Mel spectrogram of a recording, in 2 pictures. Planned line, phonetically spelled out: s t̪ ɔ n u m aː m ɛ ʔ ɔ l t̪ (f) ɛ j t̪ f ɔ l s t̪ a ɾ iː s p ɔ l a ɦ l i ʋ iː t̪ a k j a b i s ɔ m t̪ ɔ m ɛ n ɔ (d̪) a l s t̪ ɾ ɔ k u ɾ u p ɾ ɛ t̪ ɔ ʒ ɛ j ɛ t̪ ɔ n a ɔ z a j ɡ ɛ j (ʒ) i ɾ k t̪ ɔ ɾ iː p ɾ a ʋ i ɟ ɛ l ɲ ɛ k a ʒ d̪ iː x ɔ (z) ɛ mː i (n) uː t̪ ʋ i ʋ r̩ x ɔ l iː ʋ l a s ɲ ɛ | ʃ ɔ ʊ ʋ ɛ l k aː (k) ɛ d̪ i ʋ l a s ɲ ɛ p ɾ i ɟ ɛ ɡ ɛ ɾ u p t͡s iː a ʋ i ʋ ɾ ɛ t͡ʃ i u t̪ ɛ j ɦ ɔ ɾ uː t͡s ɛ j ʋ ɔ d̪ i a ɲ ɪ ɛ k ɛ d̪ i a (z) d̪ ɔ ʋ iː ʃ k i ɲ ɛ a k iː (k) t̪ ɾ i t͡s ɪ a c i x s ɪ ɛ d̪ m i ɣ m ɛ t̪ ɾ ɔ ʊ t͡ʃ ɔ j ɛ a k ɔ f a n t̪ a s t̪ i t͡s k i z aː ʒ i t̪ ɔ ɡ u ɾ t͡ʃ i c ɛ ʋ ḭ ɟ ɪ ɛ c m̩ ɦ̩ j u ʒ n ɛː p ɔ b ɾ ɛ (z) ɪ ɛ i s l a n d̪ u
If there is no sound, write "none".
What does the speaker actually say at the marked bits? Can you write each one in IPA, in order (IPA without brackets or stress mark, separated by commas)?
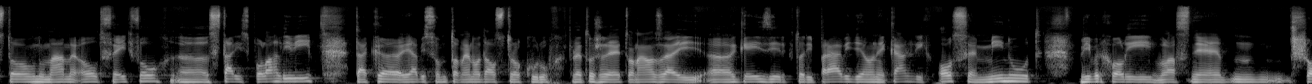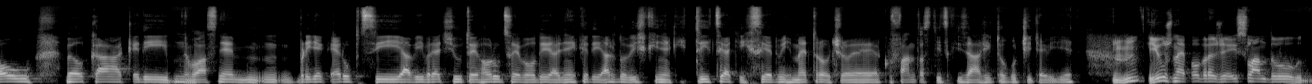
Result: f, d̪, z, s, n, k, ʒ, x, ʒ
